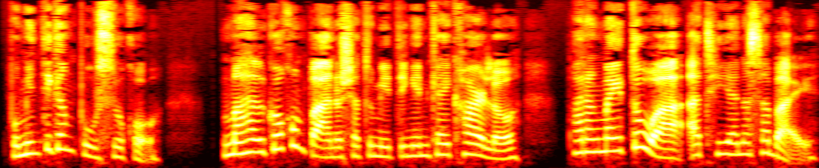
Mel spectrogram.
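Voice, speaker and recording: A woman narrates a scripted drama in the first person with emotive, confessional delivery. Her mid-range voice moves with very lively intonation, and the sound is close and dry. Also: mid-range voice, moderate pace, no echo.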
